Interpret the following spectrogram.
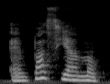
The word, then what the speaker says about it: impatiemment: l'attends impatiemment alors regardez j'écris eux mais je prononce à un pot s'il ya mon impasse impatiemment depuis une caroline et constant en retard il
